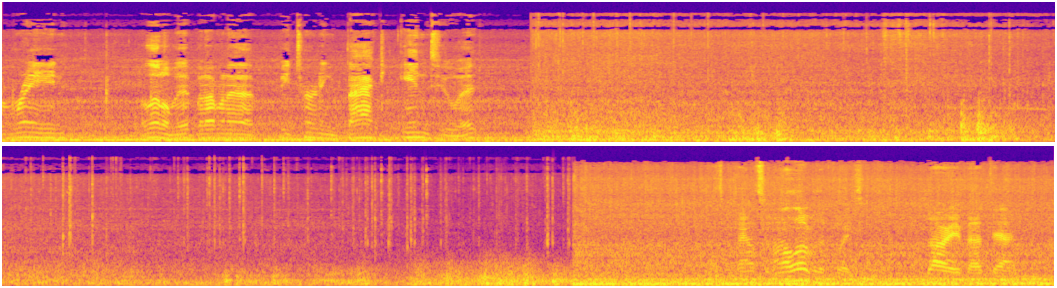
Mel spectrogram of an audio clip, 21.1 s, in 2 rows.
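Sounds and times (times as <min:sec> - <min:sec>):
rain: 0:05.3 - 0:21.0
rain ticking on truck: 0:05.3 - 0:21.0
truck driving on gravel: 0:05.3 - 0:21.0.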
